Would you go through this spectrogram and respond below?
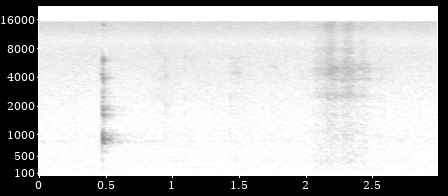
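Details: Baby hiccups while moving and "dancing": a single sharp, brief infant hiccup in a quiet room, followed by a soft breathy sound.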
